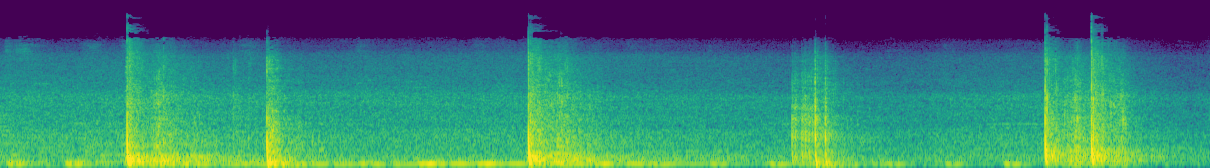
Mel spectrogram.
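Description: Fireworks display: aerial shells bursting with sharp bangs, about six in the twelve seconds, each trailing off in a rolling rumble. Two come close together near the end.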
